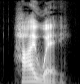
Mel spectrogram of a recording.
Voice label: "highway", English, spelling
